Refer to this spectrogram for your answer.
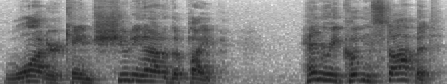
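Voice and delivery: lively read-aloud storyteller voice, clear and even; storybook narration. A narrator's reading. Reading a picture book aloud to children, lively storyteller voice. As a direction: tell it like a picture book for kids.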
